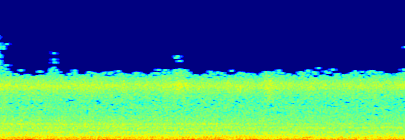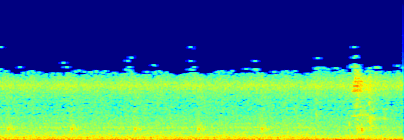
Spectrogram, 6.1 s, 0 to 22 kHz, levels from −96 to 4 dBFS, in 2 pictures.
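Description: Everyday sound recording, it has likely been passed through one lossy codec and then re-encoded with another, and the mix of artefacts points to a low-rate MP3 followed by Vorbis at a similarly low rate. This transcoding between lossy codecs leaves both sets of smearing and swirl layered together, with nothing above about 15.1 kHz throughout. From 3.19 to 5.42 s the playback or stream likely stalled and kept resending its last buffered fragment, producing a broken-record loop: a 476 ms piece repeats five times back to back, and whatever sound belonged in that stretch never arrives.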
